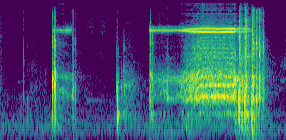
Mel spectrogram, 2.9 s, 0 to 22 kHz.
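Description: A power tool tightens wheel lug bolts on a 1998-2010 Volkswagen Beetle, with short clicks and taps followed by a loud, close burst of whirring and rattling that runs for about a second before stopping.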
